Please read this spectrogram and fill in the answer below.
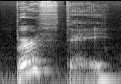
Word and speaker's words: birthday: The word birthday has two syllables, but it isn't an iam because the accent is on the first rather than the second syllable.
